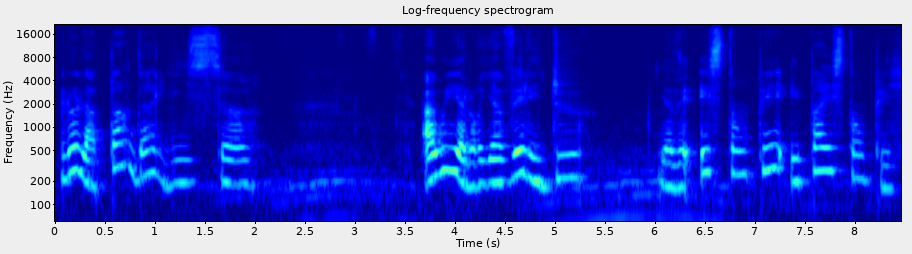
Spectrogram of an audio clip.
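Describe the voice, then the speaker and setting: Slow, mellow-voiced French woman vlogger. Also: on the high side, expressive, a little hiss or hum. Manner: chatty, hesitant, addresses viewers directly. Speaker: craft vlogger. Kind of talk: casual unboxing chat.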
